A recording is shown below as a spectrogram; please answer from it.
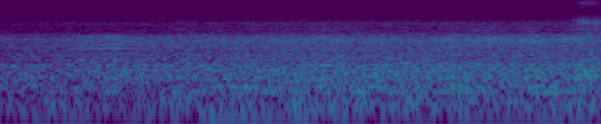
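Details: Steady broadband rushing noise, like surf or wind buffeting a microphone, fills the whole three seconds with no distinct calls or voices.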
